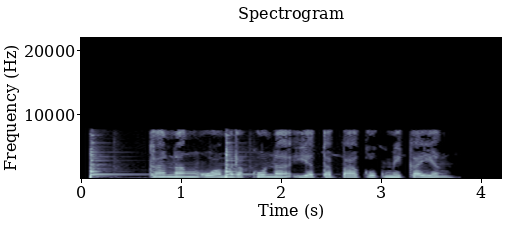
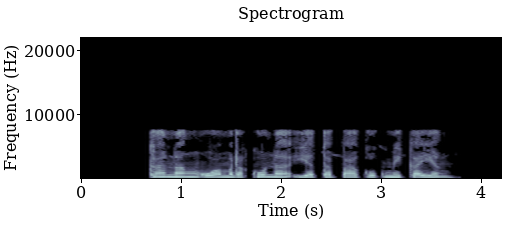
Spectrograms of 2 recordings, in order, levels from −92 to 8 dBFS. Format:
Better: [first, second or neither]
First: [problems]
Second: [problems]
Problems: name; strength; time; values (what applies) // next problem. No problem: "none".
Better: second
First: background sound (Dishes, pots, and pans); 5 dB below the speech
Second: none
